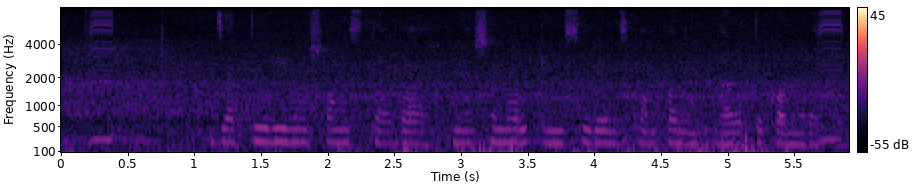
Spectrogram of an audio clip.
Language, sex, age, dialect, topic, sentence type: Bengali, female, 41-45, Standard Colloquial, banking, statement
